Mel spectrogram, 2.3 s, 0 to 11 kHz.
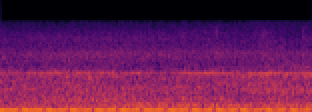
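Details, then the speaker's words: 1999 Dodge Ram 1500 5.2 L (318) V8 with intermittent rough running and no-start from a bad crank sensor; here a steady, smooth, even idle with no stumbles or misses while attempting to recreate the rough running. "so what we'll do here is we'll start it up and uh see if I can recreate the uh the rough running okay she's running pretty smooth right"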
